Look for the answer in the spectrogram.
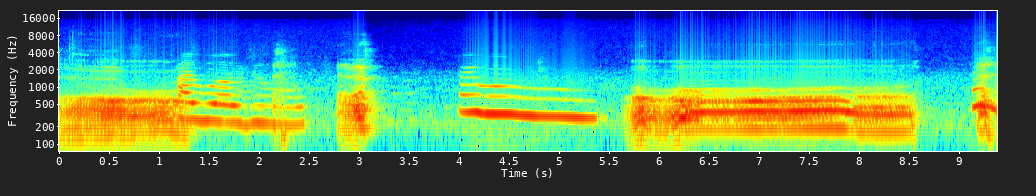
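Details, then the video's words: Siberian husky talking: a rough, growly low rumble opens, then drawn-out whining tones that slide downward, followed by a long, steady howl-like moan with rich overtones and a short yelp at the end. "Husky talking."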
